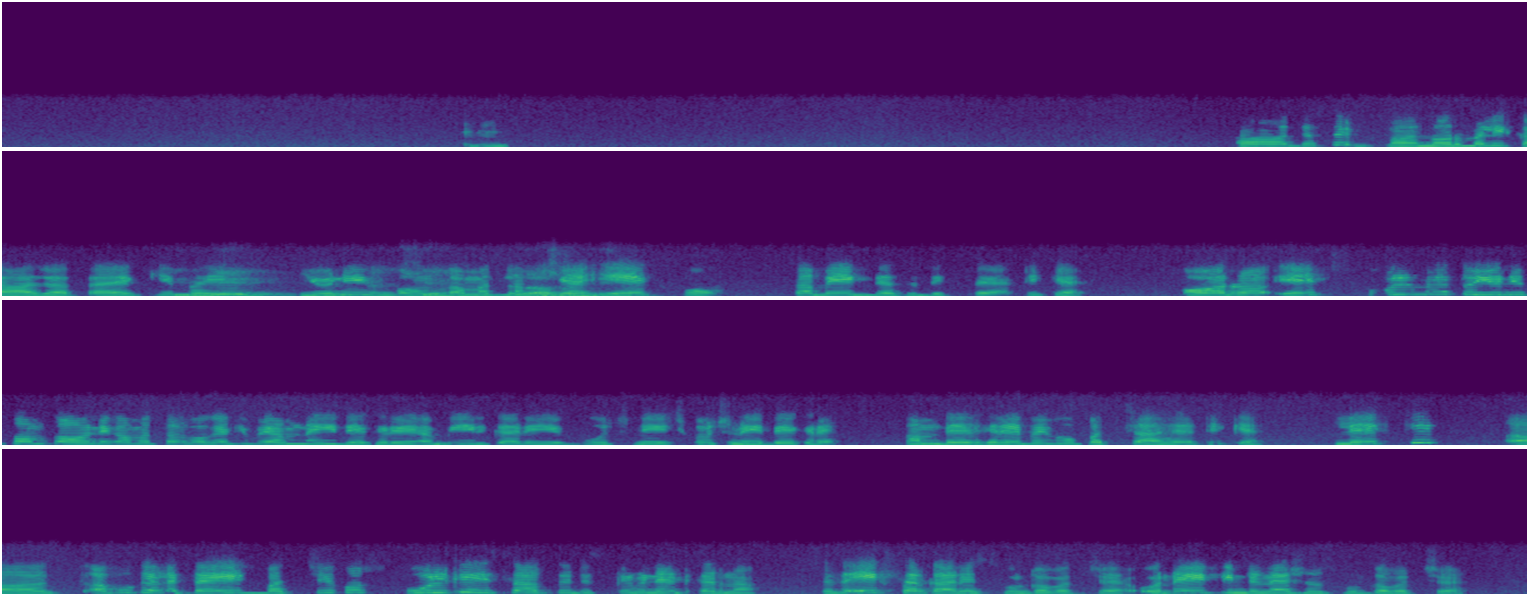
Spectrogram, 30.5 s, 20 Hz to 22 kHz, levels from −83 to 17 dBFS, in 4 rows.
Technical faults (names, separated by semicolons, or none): none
